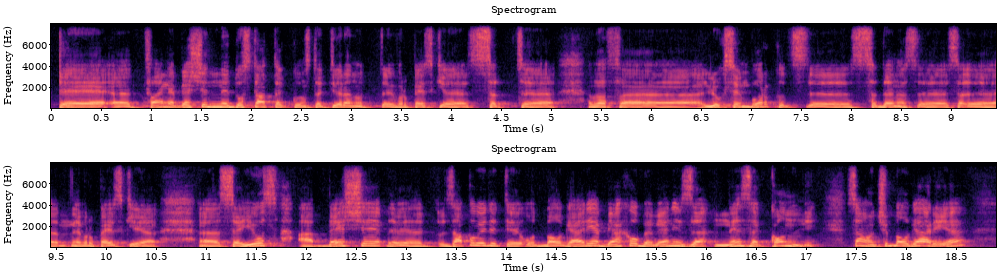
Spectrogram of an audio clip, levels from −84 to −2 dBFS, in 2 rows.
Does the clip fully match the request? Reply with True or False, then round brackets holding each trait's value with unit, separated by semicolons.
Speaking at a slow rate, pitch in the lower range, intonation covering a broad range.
True (90 wpm; 125 Hz; 6.9 semitones)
